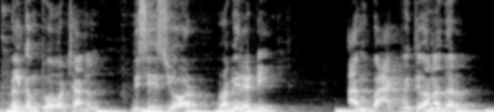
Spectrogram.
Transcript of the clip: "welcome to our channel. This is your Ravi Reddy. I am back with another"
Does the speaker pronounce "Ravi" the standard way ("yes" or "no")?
no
